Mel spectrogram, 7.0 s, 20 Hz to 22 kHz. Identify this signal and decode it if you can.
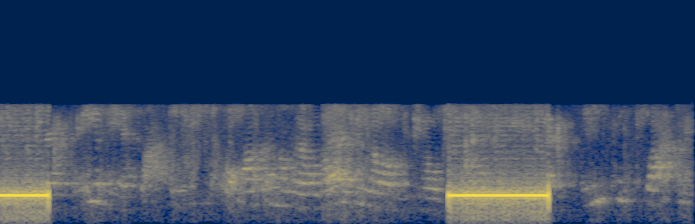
Ringback tone (Europe, 425 Hz), with speech.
